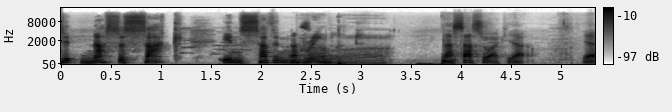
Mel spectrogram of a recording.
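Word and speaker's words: Narsarsuaq: Nasasuak. Yeah. Yeah. It's it's a difficult name to to pronounce, but yeah, it's Naswak.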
